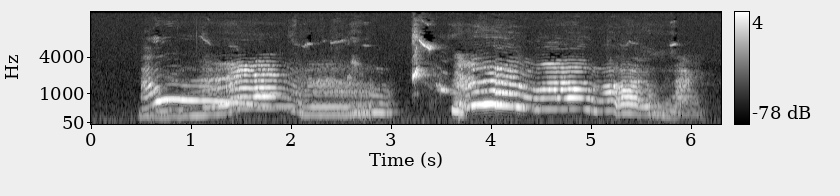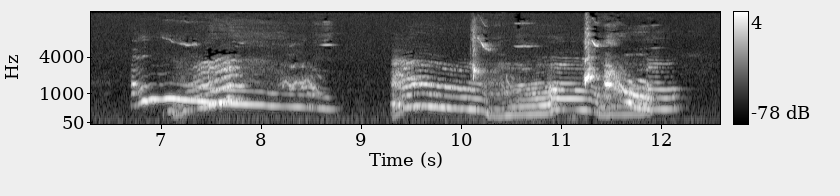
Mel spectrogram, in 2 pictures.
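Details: Lily the dog howls randomly in four separate bouts, each a wavering, falling-then-rising tonal wail with rich harmonics, broken by short silences.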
